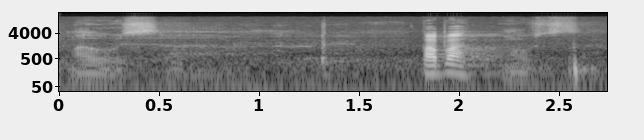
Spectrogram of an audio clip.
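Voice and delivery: father sulking that he buys nothing; sulky refusal. Retold or imitated. Sulky refusal, low and soft.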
